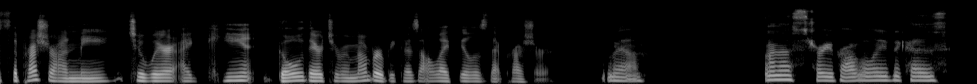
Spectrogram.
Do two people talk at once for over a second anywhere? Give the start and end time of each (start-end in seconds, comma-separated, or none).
none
